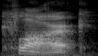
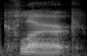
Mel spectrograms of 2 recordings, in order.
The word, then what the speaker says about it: clerk: I know in the UK, which is where I'm from, I know it's pronounced Clark, desk clerk, but for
